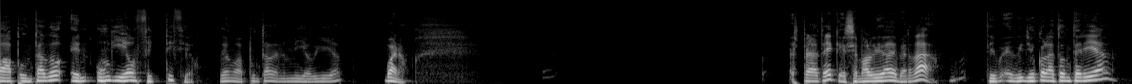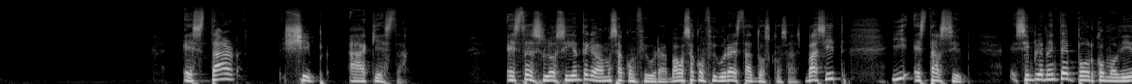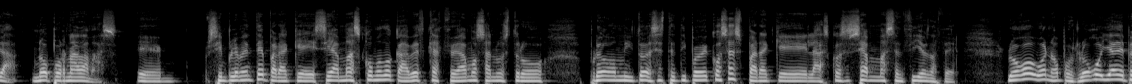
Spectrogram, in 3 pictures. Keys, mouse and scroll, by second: 9.2 click, 10.0 click, 10.8 click, 11.6 click, 14.1 typing, 14.7 Return.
